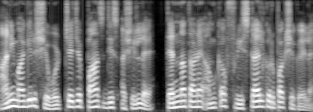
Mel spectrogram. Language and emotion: Goan Konkani, neutral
